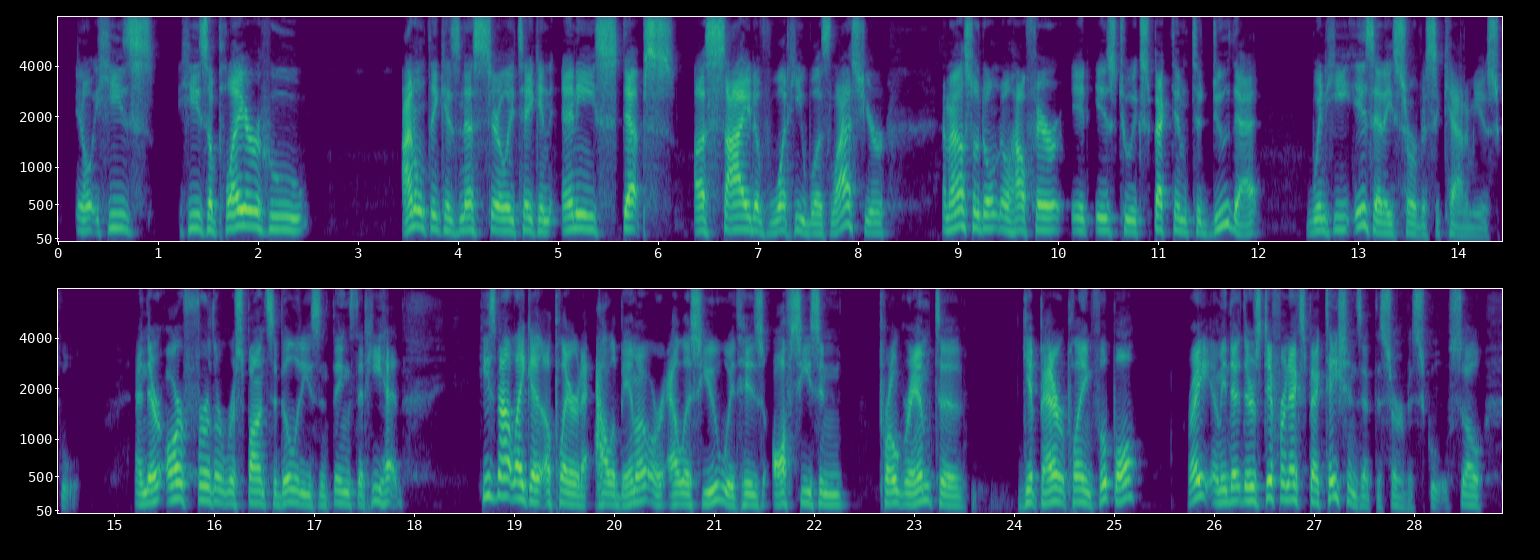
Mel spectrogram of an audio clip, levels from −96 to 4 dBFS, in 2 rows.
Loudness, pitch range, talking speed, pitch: -25 LUFS, 140-180 Hz, 185 wpm, 160 Hz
